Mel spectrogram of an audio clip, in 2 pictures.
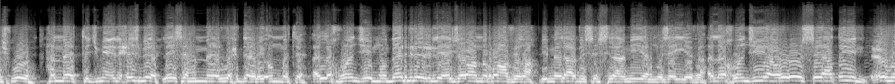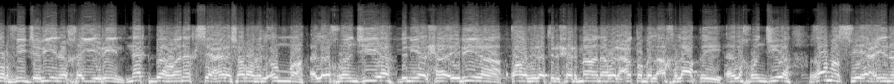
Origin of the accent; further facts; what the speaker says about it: Saudi Arabia; تنتظر اي فاجعة اليمة على بلادنا السعودية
